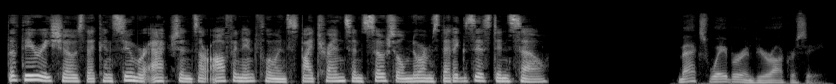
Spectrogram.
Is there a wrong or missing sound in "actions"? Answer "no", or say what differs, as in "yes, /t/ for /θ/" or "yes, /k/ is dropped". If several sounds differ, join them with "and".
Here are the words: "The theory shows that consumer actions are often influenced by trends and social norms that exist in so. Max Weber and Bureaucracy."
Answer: no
